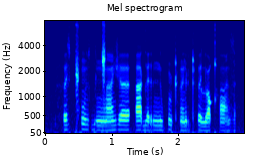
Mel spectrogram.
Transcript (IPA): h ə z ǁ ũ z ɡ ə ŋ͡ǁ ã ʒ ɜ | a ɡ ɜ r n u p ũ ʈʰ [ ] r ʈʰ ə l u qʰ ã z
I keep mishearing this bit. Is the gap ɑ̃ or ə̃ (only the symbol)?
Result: ə̃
